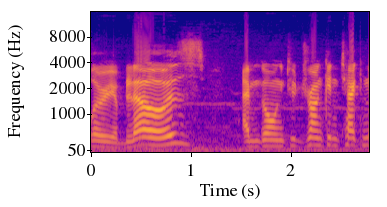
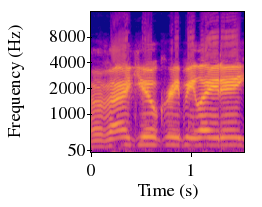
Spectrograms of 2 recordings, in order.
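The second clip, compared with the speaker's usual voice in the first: put-on drunken shout; 3 semitones higher, 4 dB louder than usual. Playing a drunk character in a fight, calling out: drunken shout. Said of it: "I just kinda drunkenly shout out".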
